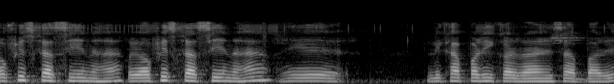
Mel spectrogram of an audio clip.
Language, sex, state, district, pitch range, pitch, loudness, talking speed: Hindi, male, Bihar, Muzaffarpur, 145-165 Hz, 155 Hz, -27 LUFS, 175 wpm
